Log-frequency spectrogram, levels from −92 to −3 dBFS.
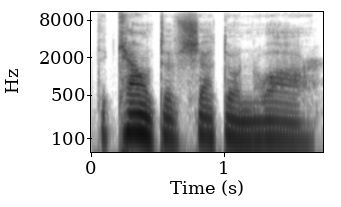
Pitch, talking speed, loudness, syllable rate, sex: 100 Hz, 170 wpm, -18 LUFS, 3.7 syllables/s, male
